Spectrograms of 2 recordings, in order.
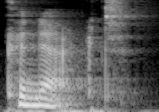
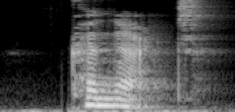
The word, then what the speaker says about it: connect: One more, connect, connect. Two syllables, emphasis where? On the second syllable, the sound, connect. First syllable becomes the schwa, k, k. Very quick, unemphasized, schwa sound, k, k.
